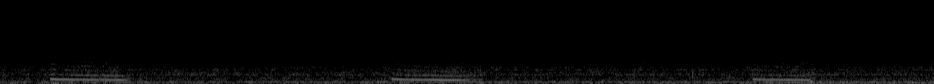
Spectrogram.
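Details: Dreaming cat asleep and snoring: three faint whistling snores that slide downward in pitch, repeating roughly every three and a half seconds, with a low background rumble throughout.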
